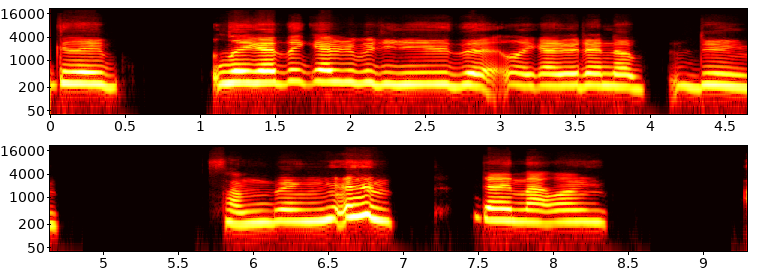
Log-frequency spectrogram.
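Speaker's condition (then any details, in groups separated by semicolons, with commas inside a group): Cerebral palsy; from birth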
